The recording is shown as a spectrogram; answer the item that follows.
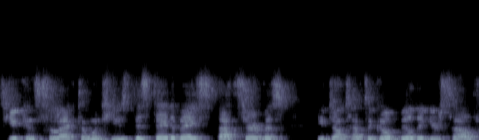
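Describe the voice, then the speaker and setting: A man with an Irish accent, fairly high in pitch, talking at a fairly quick pace. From Ireland. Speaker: tech executive. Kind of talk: interview.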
